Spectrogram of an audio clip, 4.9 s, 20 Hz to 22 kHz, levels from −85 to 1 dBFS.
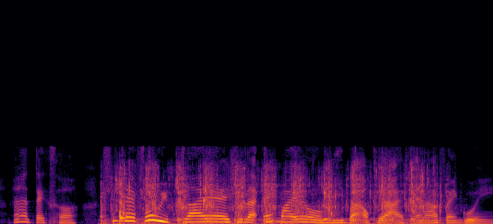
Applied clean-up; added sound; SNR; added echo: none; Liquid; 5 dB; none.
